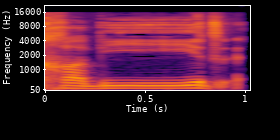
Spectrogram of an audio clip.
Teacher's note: maka huruf rnya dibaca tipis dibaca tarkik · Sebelumnya ada huruf ya sukun. Maka huruf ro-nya dibaca tipis, dibaca tarkik sehingga dibaca khabir. Nah, ditipiskan huruf ro-nya.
